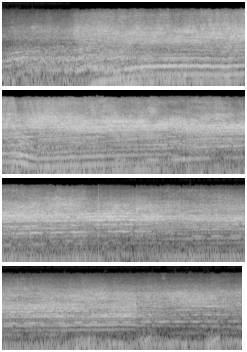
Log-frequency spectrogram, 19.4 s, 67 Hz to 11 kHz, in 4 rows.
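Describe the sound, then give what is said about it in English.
The loud V8 engine of Dick Soanes' 3.5-litre Cooper Buick single-seater racing car roars, revving hard through rising gear changes as it accelerates on a drag run, with a continuous deep, raspy exhaust note. “The typical V8 engine note heralds a run by Dick Soanes in his 3.5-litre Cooper Buick single-seater racing car”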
